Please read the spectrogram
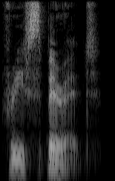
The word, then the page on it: free spirit: British English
